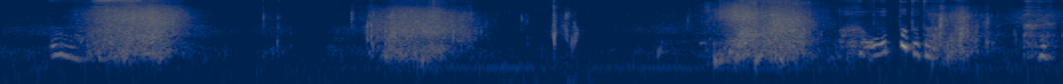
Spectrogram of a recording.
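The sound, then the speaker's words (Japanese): Sea water swishing and splashing around feet while wading at the shore: three broad washing surges that swell and fade, with small splashes and drips between them and faint voice sounds. “ちょっと足が波に取られそうになっちゃった。”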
